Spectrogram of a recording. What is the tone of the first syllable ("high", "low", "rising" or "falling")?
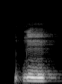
low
